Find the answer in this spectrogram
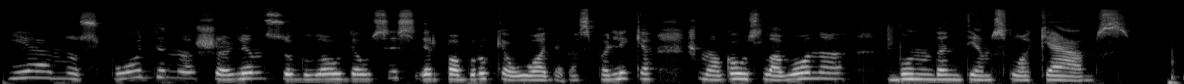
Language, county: Lithuanian, Vilnius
